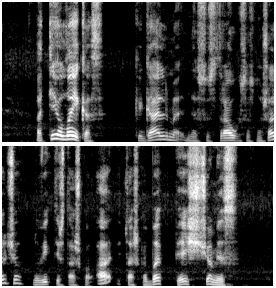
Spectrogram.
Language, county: Lithuanian, Kaunas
